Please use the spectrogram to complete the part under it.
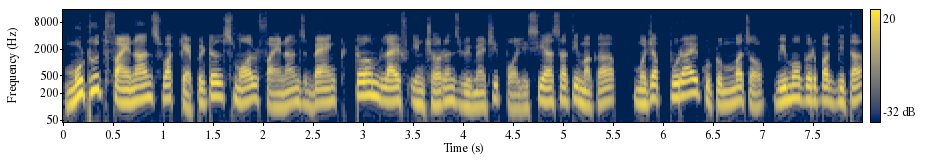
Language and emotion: Goan Konkani, neutral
